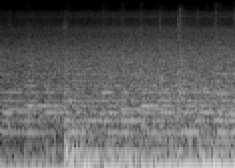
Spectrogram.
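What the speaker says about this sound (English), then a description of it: "I'm at my waterfall, the first waterfall I ever visited in Venezuela" Steady roaring rush of a waterfall in Caripe, Venezuela, a loud continuous broadband wash of falling water close by, with no talking.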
